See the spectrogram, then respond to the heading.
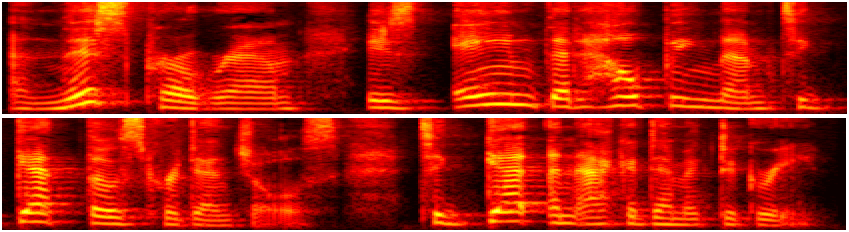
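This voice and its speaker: A woman's voice: medium pitch, lively intonation, moderate pace, darkish tone, lightly acted. A woman playing a friendly, grateful college program associate, chatting enthusiastically in a first-person stage narrative. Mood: explanatory. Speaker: performer portraying a university program associate. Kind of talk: dramatized first-person interview narrative, conversational.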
